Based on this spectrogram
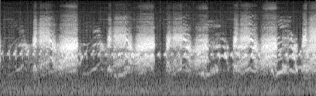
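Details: Quail calling in a series of loud, chattering bursts, each about half a second long, coming roughly every second, with a thin steady whistle-like tone running underneath.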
